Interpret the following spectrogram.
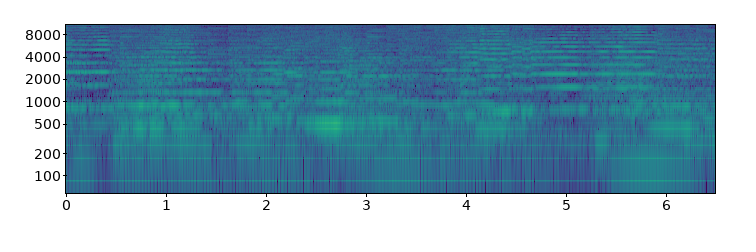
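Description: A period-instrument Baroque string orchestra plays an instrumental opera sinfonia. Violins carry moving melodic lines over a held bass from cello and double bass.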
